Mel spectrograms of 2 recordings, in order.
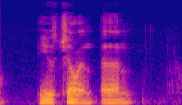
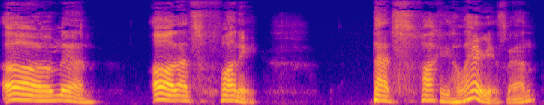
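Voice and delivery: laughing through the words, high and louder; 8 semitones higher, 4 dB louder, slower than usual. Real, not acted. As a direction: still laughing as you speak. Laughing at the story.

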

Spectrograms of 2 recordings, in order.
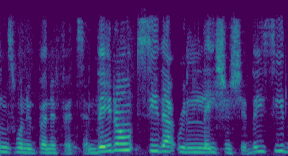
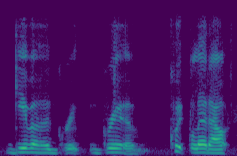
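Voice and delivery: ordinary talk, nothing marked

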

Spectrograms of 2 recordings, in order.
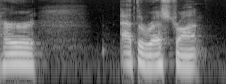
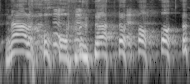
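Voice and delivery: much higher mock New York accent breaking into laughter; New York guy laughing; 10 semitones higher, slower than usual. Finishing the pizza bit, laughing New York accent. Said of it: "That's New York".

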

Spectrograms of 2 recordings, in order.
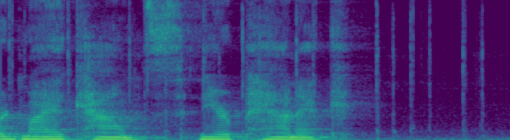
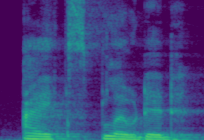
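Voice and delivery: plain reading voice

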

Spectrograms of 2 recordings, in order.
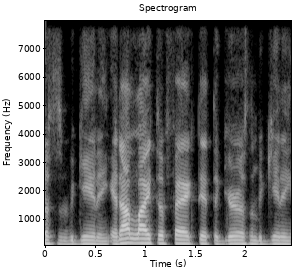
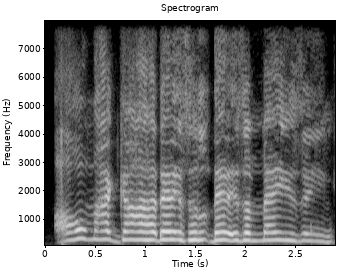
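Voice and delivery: delighted awe; 10 semitones higher, 3 dB louder than usual. Retold or imitated. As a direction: marvel at the twist. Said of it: "I was like".

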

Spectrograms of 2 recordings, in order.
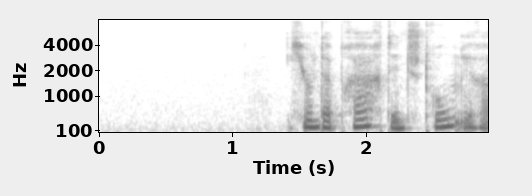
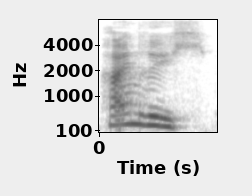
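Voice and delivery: loud high call across the path; old mother calling her son from afar; 5 semitones higher, 9 dB louder than usual. A narrator's reading. Old woman calling her lost son home, loud call. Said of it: "rief eine alte Frau".

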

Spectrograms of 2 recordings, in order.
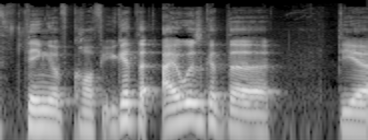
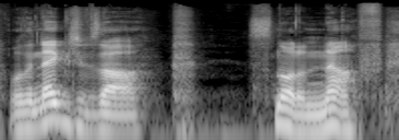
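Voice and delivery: ordinary delivery

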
